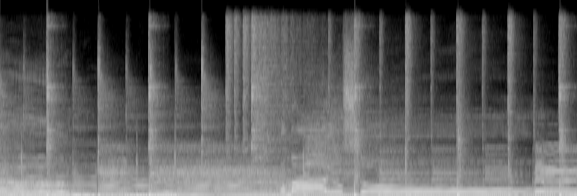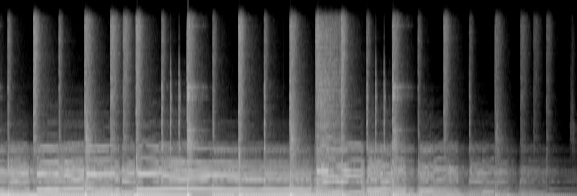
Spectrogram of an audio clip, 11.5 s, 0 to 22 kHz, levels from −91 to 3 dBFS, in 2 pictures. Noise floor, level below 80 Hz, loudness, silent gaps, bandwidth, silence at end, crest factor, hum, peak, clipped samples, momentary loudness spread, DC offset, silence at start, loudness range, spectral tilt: -39 dBFS; -24 dBFS; -18 LUFS; none; over 20 kHz; 0.2 s; 16 dB; none; -2 dBFS; under 0.1%; 9 LU; under 0.1%; 0 s; 3 LU; -5 dB/octave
